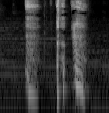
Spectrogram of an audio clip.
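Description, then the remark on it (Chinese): A woman outside gives two heavy, drawn-out coughs with a voiced, throat-clearing rasp, a short sharp catch of breath between them, against an otherwise quiet background. “外头的女人突然重重的咳嗽两声，整个周围的气氛瞬间一冷。”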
